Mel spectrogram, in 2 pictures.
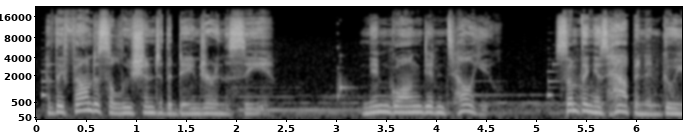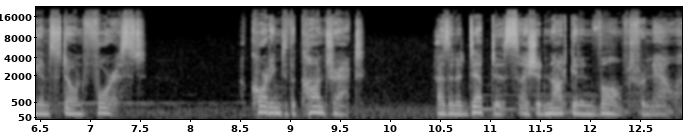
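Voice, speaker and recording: A man's voice: a little high, close to an everyday voice. Aloof immortal guardian played by a man. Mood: solemn, resolute. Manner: formal, measured, terse. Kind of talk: video game voice acting. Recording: faint music behind the voice.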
